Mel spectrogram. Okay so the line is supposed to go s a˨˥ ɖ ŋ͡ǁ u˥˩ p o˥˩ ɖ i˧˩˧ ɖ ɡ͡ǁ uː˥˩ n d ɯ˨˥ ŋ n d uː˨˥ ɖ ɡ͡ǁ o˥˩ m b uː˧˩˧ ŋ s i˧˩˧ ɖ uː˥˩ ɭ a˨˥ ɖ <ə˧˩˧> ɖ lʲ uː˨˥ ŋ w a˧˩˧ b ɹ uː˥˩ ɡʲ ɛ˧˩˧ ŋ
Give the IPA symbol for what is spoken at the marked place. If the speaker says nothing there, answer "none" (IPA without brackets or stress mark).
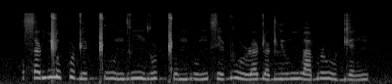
a˧˩˧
